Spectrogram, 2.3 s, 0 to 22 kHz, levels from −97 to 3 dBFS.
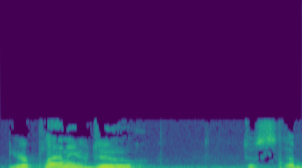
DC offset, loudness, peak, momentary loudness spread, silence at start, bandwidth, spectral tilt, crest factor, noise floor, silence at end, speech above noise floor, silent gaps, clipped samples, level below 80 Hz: under 0.1%; -21 LUFS; -6 dBFS; 16 LU; 0.05 s; 6.6 kHz; -6 dB/octave; 16 dB; -45 dBFS; 0 s; 25 dB; none; under 0.1%; -52 dBFS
